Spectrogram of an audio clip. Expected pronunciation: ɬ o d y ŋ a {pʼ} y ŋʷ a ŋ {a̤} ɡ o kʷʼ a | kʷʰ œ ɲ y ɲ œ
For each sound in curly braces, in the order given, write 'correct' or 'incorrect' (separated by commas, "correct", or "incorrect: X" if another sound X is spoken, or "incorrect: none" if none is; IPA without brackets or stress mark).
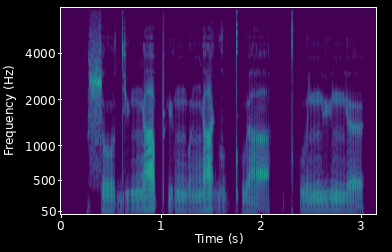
correct, incorrect: a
